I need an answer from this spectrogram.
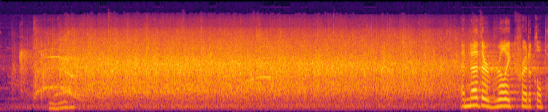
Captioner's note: applause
